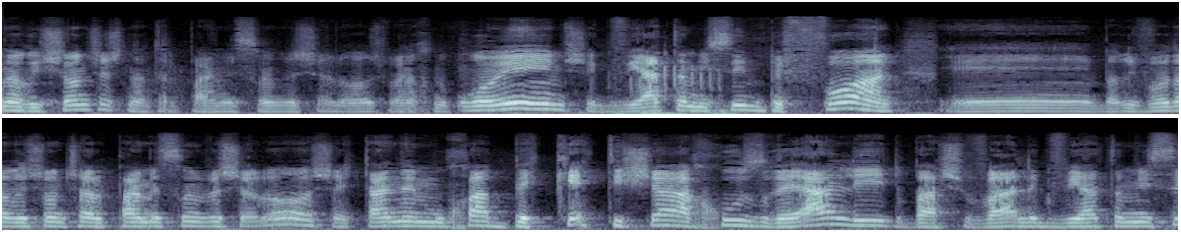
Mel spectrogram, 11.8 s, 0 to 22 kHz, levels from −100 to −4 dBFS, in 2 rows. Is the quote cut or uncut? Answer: cut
